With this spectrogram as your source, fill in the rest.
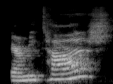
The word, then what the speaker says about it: Hermitage: Shiraz surah surah qamar' Sanwa Armitage which is spelled Hermitage Hermitage rose Armitage cornice coach grote a and so st.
